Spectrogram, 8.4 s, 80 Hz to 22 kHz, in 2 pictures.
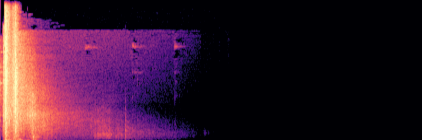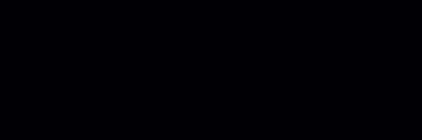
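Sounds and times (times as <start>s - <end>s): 
silenced gunshot: 0.0s - 1.3s.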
